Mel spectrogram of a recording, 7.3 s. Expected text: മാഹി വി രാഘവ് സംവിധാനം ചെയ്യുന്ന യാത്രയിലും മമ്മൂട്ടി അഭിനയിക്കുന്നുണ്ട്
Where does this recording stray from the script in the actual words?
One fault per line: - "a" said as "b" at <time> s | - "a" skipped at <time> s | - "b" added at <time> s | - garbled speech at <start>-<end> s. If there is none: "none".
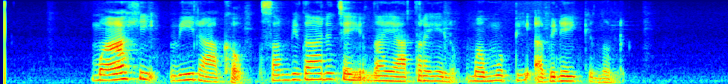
none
